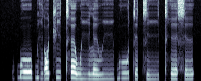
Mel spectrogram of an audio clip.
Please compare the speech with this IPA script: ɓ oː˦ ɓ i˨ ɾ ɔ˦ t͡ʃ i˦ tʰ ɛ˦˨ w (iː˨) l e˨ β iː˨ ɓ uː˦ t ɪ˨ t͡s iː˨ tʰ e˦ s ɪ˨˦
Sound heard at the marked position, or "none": iː˨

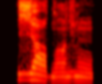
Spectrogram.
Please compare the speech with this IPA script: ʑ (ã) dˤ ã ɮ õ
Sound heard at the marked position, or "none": a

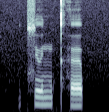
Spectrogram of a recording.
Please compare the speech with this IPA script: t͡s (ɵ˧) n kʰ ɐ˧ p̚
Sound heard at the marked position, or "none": ɵ˥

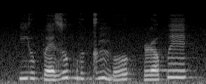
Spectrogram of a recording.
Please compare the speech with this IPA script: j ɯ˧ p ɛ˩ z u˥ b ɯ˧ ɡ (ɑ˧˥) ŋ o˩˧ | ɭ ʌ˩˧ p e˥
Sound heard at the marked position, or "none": ʌ˧˥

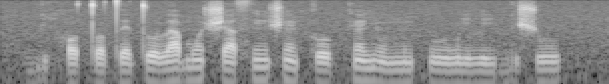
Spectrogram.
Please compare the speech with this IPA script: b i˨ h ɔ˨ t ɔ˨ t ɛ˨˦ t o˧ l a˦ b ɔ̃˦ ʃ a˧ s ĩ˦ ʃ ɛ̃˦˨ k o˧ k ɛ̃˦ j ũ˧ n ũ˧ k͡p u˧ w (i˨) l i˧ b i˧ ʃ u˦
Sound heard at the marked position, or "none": i˧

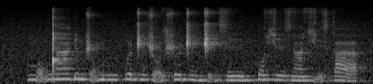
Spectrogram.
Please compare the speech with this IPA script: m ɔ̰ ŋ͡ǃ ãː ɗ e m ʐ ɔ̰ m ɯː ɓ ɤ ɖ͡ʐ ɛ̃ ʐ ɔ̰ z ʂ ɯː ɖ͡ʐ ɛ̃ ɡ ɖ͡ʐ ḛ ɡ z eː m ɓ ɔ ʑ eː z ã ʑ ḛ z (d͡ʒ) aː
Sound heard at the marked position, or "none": ɡ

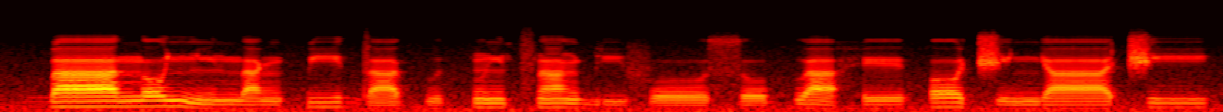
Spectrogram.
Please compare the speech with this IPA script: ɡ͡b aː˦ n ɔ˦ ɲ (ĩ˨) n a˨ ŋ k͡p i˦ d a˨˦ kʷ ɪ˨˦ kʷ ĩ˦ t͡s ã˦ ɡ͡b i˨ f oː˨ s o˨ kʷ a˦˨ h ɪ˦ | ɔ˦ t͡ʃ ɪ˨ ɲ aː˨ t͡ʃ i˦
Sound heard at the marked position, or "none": ĩ˨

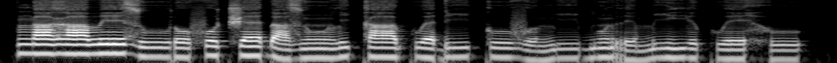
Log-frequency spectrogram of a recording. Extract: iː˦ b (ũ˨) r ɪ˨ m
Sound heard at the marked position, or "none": ũ˦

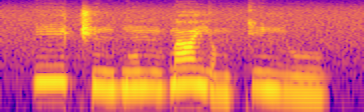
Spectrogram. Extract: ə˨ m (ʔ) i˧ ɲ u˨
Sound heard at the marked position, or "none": k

